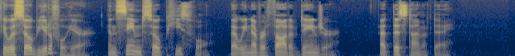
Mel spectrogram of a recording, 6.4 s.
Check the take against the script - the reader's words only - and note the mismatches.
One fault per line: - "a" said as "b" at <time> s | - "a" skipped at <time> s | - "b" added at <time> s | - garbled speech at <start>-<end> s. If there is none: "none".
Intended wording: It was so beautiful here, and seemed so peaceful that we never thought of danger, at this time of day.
none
